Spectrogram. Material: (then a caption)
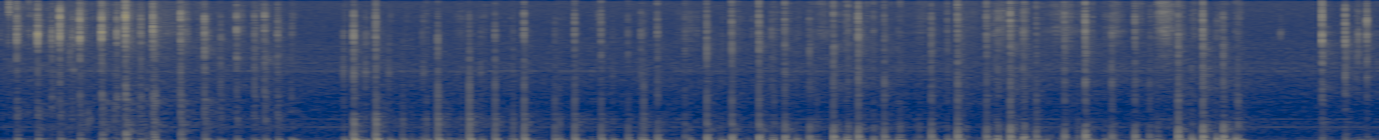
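Cardboard. Fingertips tap rapidly on the top surface of a large, flat, printed cardboard slime kit box resting on one hand. The taps come in quick, uneven flurries of dull, low thuds with almost no ring, pausing briefly near the two-second mark and settling into quiet after about nine seconds.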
